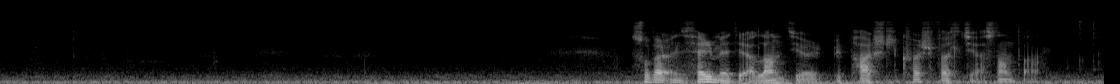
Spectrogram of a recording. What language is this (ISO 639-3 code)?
fao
